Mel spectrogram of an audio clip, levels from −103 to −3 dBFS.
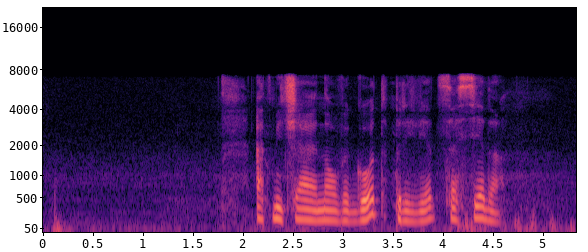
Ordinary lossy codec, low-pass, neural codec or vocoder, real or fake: none; 7.2 kHz; none; real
